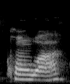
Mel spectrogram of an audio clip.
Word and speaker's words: Konwa: It's Konwa, like include us, Konwa.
